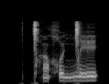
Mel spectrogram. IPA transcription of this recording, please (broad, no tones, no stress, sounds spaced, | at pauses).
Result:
ǀʰ ɐ̃ χ ʉ ŋ͡ǀ e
